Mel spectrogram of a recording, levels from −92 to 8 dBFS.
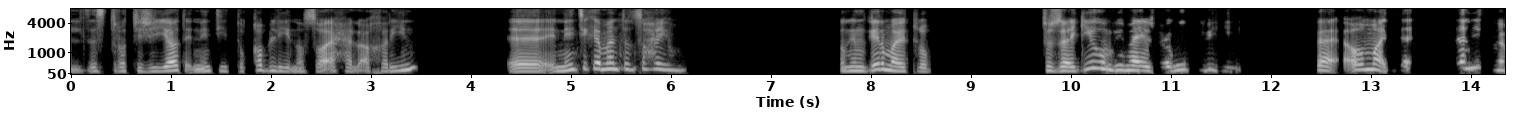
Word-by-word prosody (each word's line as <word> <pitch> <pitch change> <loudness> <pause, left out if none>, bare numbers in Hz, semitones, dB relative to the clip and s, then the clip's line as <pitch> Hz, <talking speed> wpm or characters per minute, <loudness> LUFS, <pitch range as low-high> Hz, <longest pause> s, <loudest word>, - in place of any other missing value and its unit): الإستراتيجيات 175 +2 0
إن 85 - -5
أنتِ 95 - -6
تُقابلي 185 -1 -7
نصائح - - -2
الآخرين 190 - -4 0.9
آآ 160 -1 +3
إن 180 +3 -1
أنتِ 240 +5 +2
كمان 270 -1 +3
تنصحيهم. 245 -4 -4 1.6
من 185 0 0
غير 240 +8 +3
ما 200 -6 +6
يطلبوا. 170 -3 -3 1.1
تزعجيهم 200 - +2
بما 215 -1 +5
يزعجوكِ 190 +3 -1
بِه. 215 +1 -8 1.0
فهُم 330 -8 +3
ده 185 - -2 0.9
ده 210 - +1
200 Hz, 90 wpm, -24 LUFS, 180-240 Hz, 1.6 s, ما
